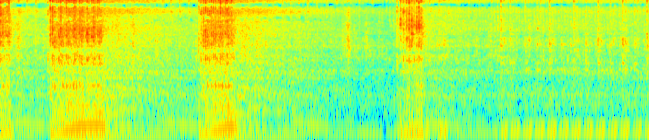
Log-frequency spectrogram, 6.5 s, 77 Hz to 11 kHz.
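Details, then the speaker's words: 1963 Case 310F bulldozer diesel, engine idle adjusted back down: three short revs settling to a steady even chugging idle with plate rattling, running decently with a little smoke; water pump area leaking. "yeah, she sounds good. She sounds good."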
